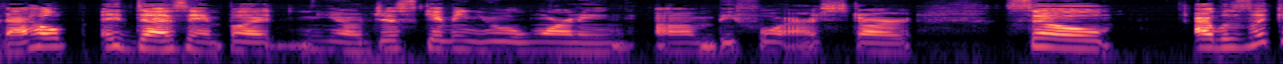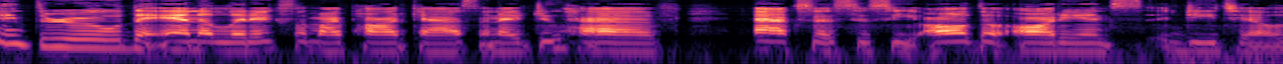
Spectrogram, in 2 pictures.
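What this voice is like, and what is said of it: Slightly hoarse, fading voice. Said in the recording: “losing my voice a little bit... my voice may go out a little bit”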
